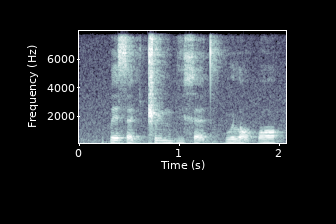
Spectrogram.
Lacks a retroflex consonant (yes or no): yes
